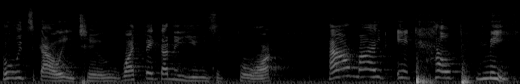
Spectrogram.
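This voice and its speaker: A woman's high voice at a very slow pace, with very wide pitch swings and audible room echo. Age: old. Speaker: public commenter at council meeting. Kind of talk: public comment at council meeting.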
